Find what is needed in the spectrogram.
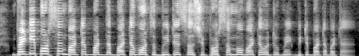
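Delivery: very fast, rushed tongue twister. Shown as a demonstration. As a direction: race through the words as fast as you can. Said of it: "It has to be fast".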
